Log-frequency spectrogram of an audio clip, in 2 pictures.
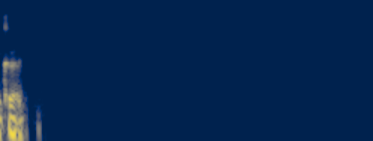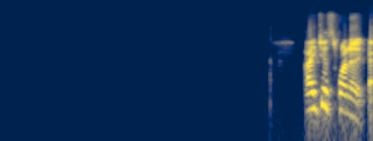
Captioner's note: silence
